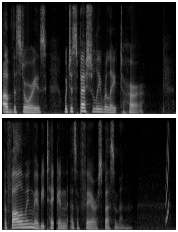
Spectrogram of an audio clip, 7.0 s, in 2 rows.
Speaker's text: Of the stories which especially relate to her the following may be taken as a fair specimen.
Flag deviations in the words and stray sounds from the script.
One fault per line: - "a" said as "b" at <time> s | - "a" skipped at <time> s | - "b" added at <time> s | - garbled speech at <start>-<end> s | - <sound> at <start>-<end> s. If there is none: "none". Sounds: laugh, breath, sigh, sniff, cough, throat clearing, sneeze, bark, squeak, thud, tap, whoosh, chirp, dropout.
- dropout at 4.5-4.6 s
- chirp at 6.8-6.8 s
